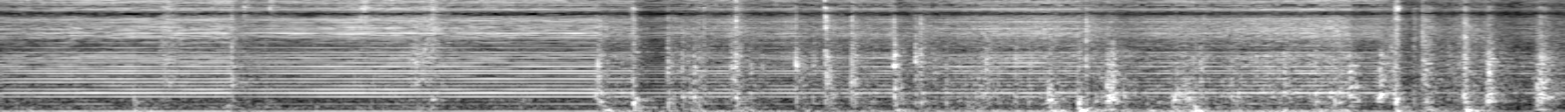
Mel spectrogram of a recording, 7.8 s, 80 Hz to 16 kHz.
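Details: RCA SJT 400 CED videodisc player loading and spinning a stereo disc on side two: steady buzzing drone, then irregular scraping bursts after a few seconds; turntable sits too low and rubs during play, and no picture plays.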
